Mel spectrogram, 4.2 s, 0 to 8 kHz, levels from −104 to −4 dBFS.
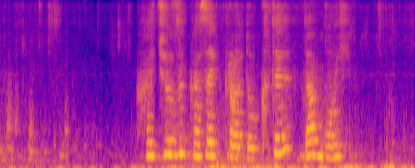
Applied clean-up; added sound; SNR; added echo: neural separator model SepFormer DNS4.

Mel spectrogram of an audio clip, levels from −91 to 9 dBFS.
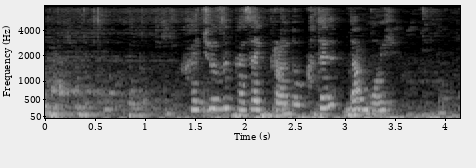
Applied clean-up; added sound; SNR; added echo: classical method WPE with log-MMSE.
